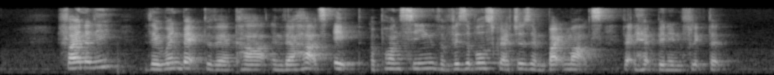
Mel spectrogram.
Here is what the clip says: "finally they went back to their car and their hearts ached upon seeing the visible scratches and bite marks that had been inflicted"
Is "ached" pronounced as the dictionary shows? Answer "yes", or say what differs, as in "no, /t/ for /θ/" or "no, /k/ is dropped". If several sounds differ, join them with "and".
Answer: yes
